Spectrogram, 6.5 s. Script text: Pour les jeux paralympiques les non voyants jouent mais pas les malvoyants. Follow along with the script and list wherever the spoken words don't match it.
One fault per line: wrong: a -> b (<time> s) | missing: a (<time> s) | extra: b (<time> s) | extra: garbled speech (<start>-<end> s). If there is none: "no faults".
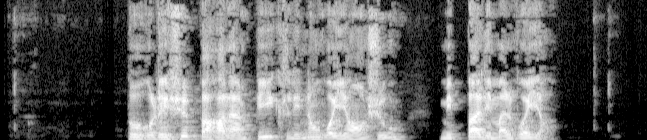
no faults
